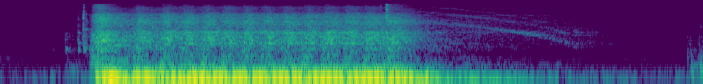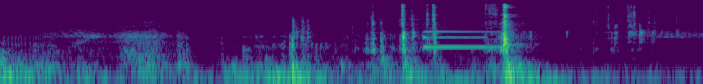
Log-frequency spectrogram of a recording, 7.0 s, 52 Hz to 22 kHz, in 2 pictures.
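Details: 2005 Ford Focus ST, battery around 11.86 V, PATS light had flashed: starter cranks steadily about one and a half seconds, never fires. PATS appears to work; fault suspected in engine bay, cam sensor to be tried.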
